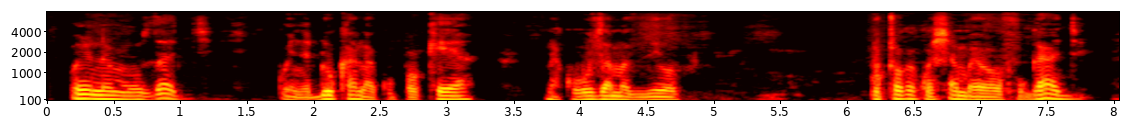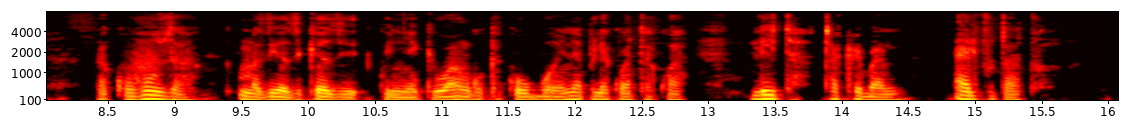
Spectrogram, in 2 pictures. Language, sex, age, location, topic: Swahili, male, 25-35, Nakuru, agriculture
